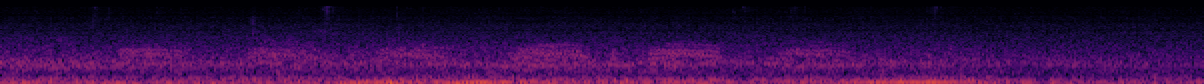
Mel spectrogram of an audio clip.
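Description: A bird calls about five times in a row, each call a little over half a second after the last. Under the calls, bumblebees buzzing in the lavender make a low hum that swells and fades.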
